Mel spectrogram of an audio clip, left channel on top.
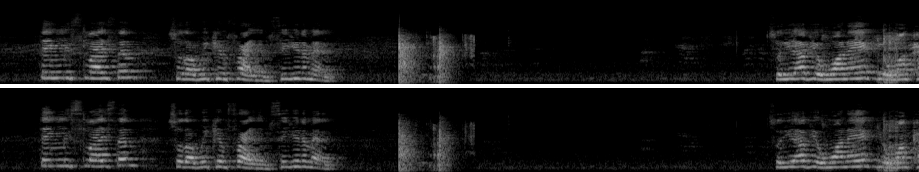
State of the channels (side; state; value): both; normal; correlation 0.35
